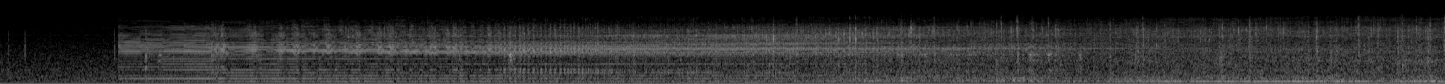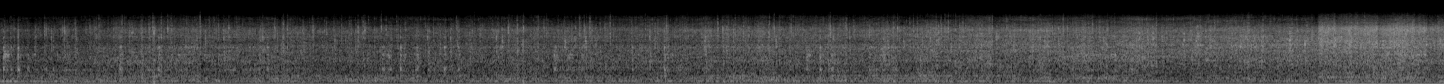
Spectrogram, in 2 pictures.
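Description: An N-scale model InterCity train running along the track. About a second in, the locomotive's small electric motor starts a steady hum that fades away over the next several seconds. Under it the wheels roll over the rails with a hissing rattle that grows louder toward the end as the train passes close.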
